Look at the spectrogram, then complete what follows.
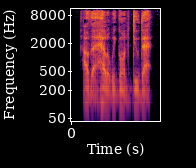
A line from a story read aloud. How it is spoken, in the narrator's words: Harris snapped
